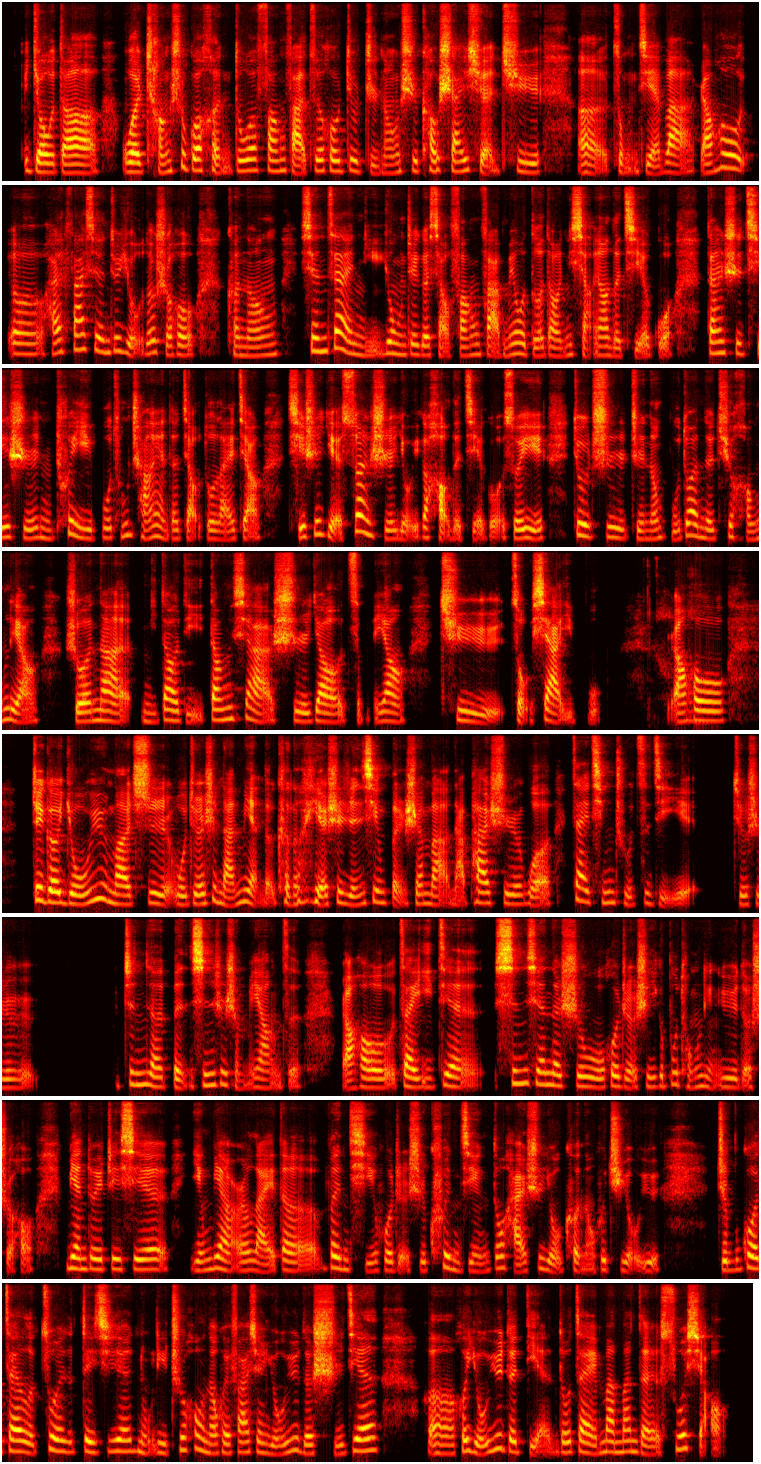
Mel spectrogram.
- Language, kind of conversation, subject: Chinese, podcast, 你有什么办法能帮自己更快下决心、不再犹豫吗？
- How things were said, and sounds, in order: laughing while speaking: "可能也是"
